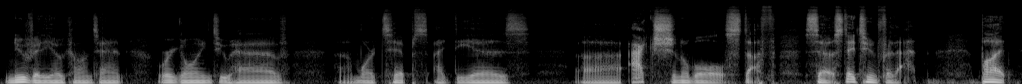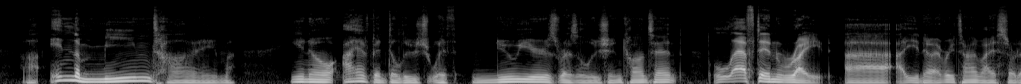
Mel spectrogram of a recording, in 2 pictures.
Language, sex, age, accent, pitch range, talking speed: English, male, 30-49, American, 85-105 Hz, 130 wpm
